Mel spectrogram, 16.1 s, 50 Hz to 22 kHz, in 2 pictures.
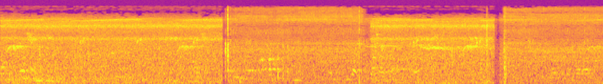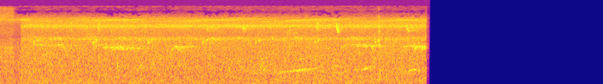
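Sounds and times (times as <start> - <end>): steady background hiss: 0.0 - 13.8
bird chirps: 4.9 - 6.6, 7.7 - 13.8.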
